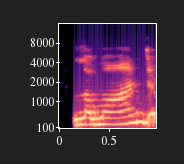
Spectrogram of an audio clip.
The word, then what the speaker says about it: Lawand: And if you have trouble remembering the spelling of my name, Lawand rhymes with the wand.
